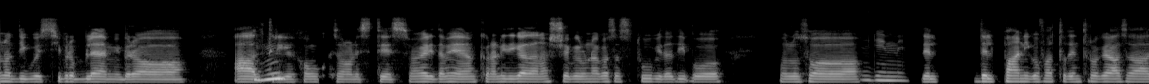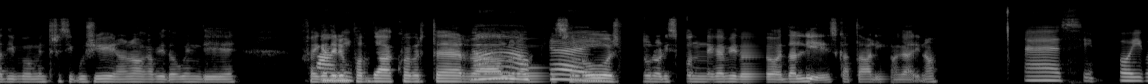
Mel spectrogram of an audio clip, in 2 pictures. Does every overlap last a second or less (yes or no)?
no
